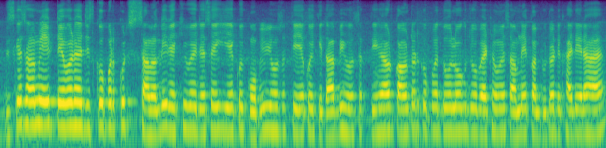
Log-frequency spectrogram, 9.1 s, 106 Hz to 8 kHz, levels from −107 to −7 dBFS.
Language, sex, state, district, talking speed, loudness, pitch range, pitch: Hindi, male, Chandigarh, Chandigarh, 270 wpm, -14 LUFS, 165-185 Hz, 175 Hz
